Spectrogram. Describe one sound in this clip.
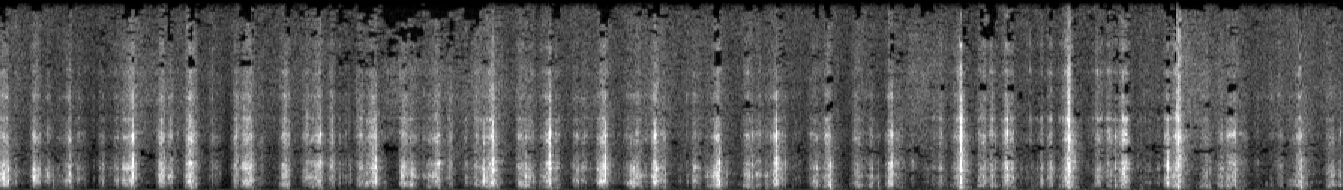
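Fingernails tap on the lid of a ceramic salt dish.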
